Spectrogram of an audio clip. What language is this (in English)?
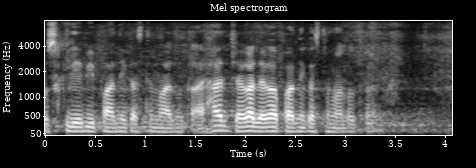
Urdu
